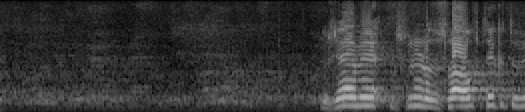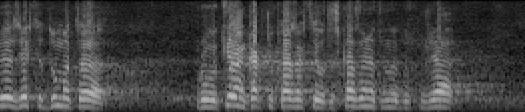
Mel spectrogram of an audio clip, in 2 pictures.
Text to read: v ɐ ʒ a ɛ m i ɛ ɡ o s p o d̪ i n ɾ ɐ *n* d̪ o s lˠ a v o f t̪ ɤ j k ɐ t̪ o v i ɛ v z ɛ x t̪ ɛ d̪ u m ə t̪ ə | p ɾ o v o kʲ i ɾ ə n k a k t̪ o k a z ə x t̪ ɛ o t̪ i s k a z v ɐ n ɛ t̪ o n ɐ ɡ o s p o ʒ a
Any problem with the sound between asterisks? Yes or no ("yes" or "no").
yes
